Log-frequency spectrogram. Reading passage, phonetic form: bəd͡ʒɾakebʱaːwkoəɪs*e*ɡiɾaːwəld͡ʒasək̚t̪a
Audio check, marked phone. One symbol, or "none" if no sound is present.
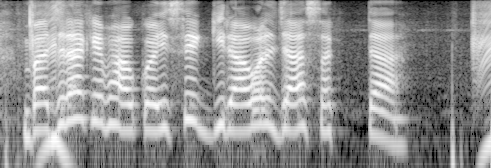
e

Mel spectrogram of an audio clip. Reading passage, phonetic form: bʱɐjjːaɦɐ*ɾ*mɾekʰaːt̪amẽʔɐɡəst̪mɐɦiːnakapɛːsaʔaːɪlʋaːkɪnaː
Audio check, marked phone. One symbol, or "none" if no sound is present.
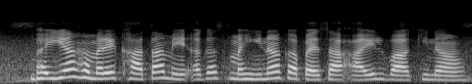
none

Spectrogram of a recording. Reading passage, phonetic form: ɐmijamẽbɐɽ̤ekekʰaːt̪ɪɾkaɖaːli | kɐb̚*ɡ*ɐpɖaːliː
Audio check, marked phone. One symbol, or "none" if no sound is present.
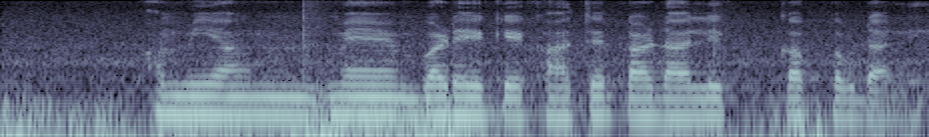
k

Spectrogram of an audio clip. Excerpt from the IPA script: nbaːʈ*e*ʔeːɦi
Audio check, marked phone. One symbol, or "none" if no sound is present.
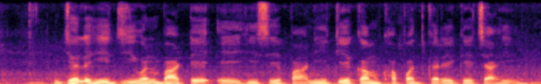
e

